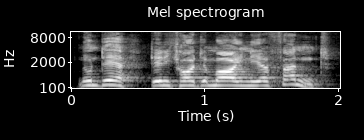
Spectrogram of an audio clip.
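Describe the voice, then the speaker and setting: This is a high-pitched male voice, bright and pushed, with a level tone and normal speed. He plays an anxious, talkative innkeeper giving testimony in a German radio play, shaken and telling his story dramatically yet deferentially.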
